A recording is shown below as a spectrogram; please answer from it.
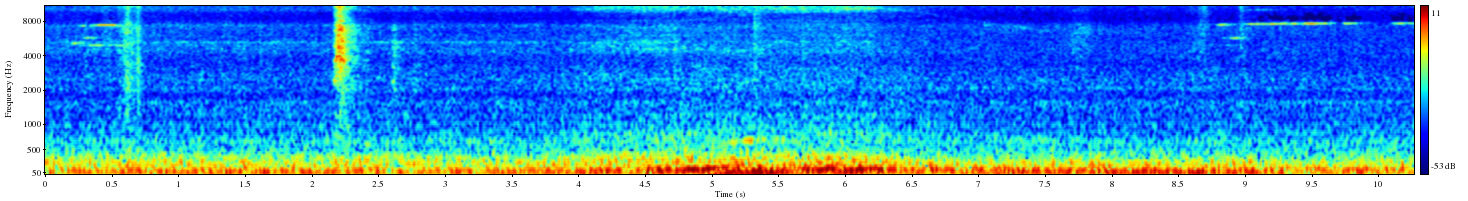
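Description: Heard from inside the cabin, a city transit bus's Caterpillar C13 diesel runs with a steady low rumble as the bus moves along. The engine note swells for a couple of seconds around the middle, with a short rising whine. Two brief sharp clicks come in the first few seconds.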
